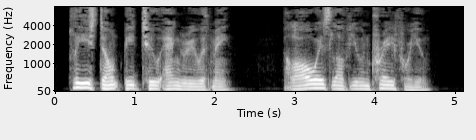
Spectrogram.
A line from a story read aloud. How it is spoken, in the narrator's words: whispered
